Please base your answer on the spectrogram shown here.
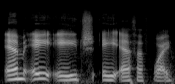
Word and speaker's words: Mahaffy: The remains were identified as those of a woman named Leslie I can't pronounce his name. Maffey? Steve. Mahaffy.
